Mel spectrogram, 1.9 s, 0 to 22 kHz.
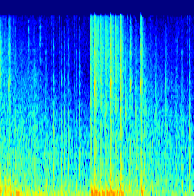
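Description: MG-42 machine gun fire in the WW2 shooter Hell Let Loose, loud rapid bursts close by, with a heavier burst midway among continuous rattling gunfire.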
